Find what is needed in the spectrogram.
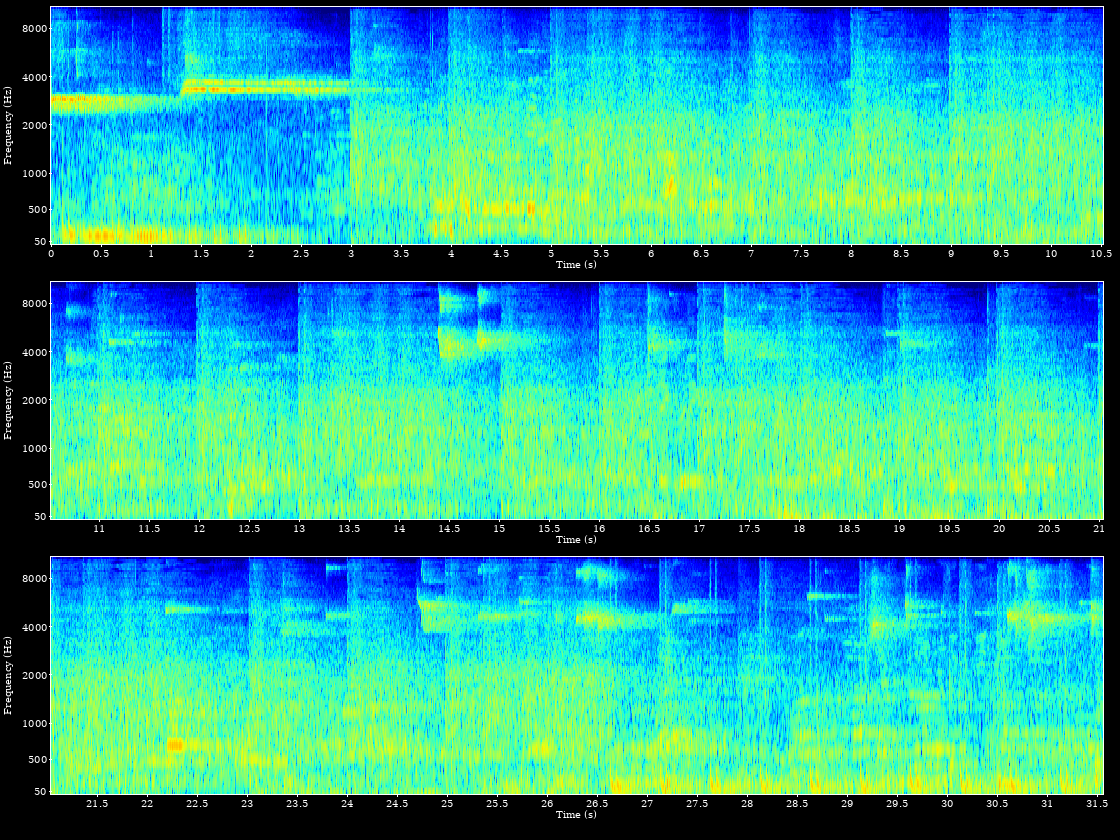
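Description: Basketball being dribbled on a hardwood gym floor, with players' and spectators' voices echoing in the hall. Two long, shrill whistle blasts come in the first few seconds.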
